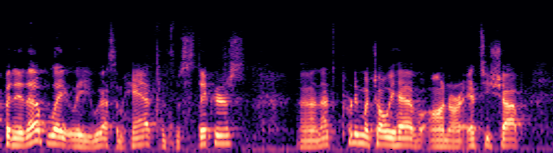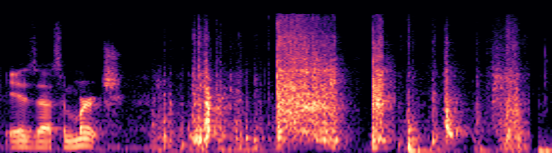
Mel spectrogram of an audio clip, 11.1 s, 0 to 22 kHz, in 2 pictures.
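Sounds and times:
packing tape tearing rip: 0:07.5 - 0:09.5.

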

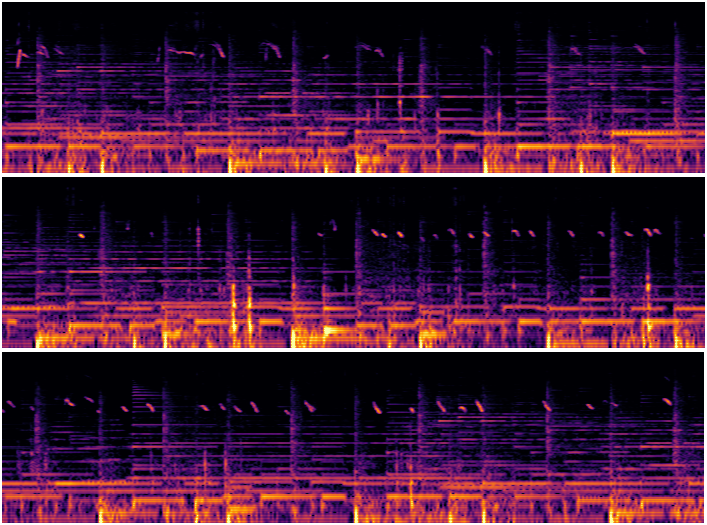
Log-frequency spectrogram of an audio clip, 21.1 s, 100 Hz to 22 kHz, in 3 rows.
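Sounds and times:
background music with steady beat: 0:00.0 - 0:21.0
chicks peeping: 0:00.0 - 0:21.0.

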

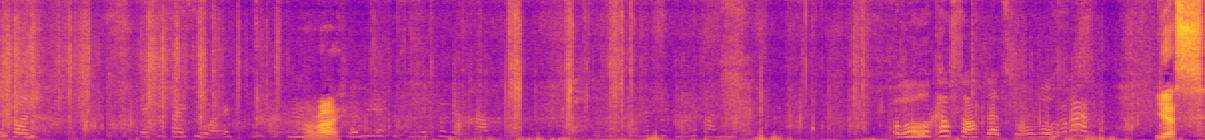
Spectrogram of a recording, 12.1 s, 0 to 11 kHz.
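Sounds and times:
footsteps in snow: 0:00.0 - 0:12.0.

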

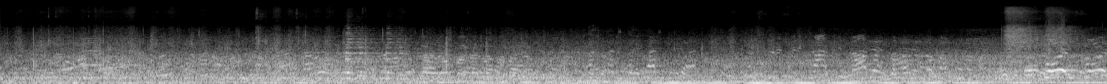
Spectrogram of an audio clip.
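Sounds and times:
people talking at once: 0:00.3 - 0:11.0.

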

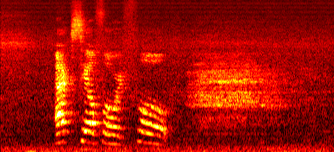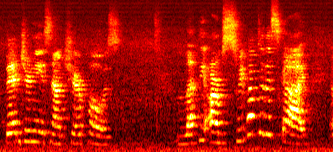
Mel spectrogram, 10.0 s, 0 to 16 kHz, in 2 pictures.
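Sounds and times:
low background rumble: 0:00.0 - 0:10.0
soft breath out through mouth: 0:02.8 - 0:04.6.

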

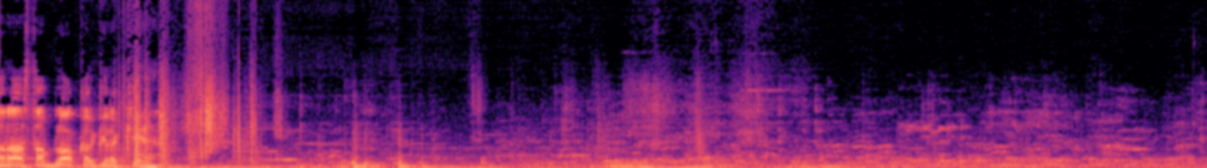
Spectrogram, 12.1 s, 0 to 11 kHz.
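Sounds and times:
distant people talking: 0:02.3 - 0:12.0.

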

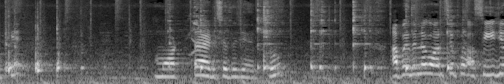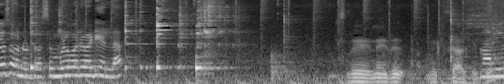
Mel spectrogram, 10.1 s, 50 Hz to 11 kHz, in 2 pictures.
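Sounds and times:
metal spoon stirring in pot: 0:01.7 - 0:07.6.

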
